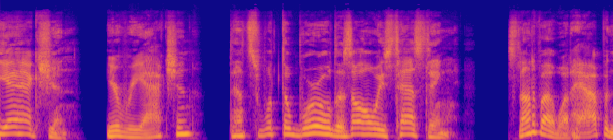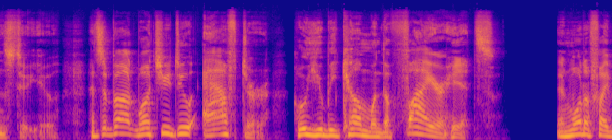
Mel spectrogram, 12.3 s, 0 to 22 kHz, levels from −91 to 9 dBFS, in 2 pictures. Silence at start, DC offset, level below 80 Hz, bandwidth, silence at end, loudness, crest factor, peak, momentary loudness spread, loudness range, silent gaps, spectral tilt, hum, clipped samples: 0 s; under 0.1%; -50 dBFS; 16.5 kHz; 0 s; -16 LUFS; 14 dB; -2 dBFS; 10 LU; 2 LU; 0.87-1.07 s, 2.07-2.30 s, 4.76-5.08 s, 11.23-11.70 s; -4 dB/octave; none; under 0.1%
